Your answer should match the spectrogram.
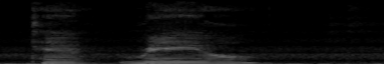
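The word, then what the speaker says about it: τηρέω: how to pronounce it the accent is on the second e te reo right and it says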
